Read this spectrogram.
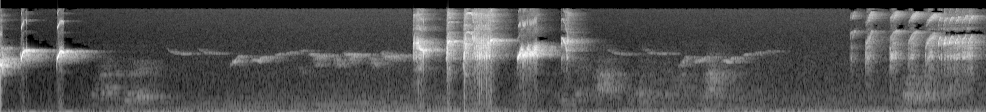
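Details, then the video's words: Agitated Orange-headed thrush song used to provoke other birds into singing: sharp opening whistles, soft sliding warbles, a loud, dense burst of shrill notes, then a rapid high twittering run. "ANIS MERAH spontan EMOSI NRATAK terus NGEPLONG ¦ PANCINGAN AM"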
